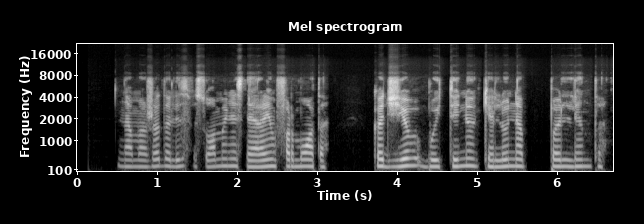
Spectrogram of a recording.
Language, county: Lithuanian, Klaipėda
